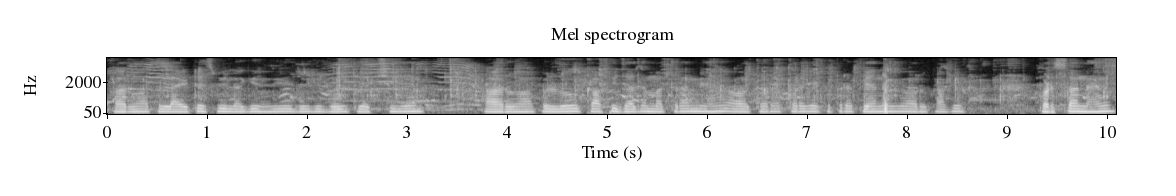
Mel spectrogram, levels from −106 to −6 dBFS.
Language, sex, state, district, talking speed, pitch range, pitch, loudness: Hindi, male, Bihar, Gaya, 200 wpm, 135-150 Hz, 140 Hz, -23 LUFS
